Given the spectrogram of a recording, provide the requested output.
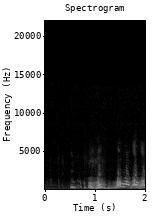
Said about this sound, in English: Bob Dog? Oh, there you are. I've been calling and calling you. What are you barking about? I don't see anything.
